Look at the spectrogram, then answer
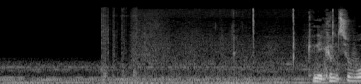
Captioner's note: static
